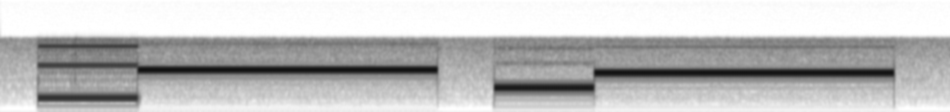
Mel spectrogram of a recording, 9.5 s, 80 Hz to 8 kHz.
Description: Two-tone page, heard as a one-second tone, then a three-second tone, about 460 then 1220 Hz, about 730 then 1120 Hz. It is heard from 0.4 to 9.0 s.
